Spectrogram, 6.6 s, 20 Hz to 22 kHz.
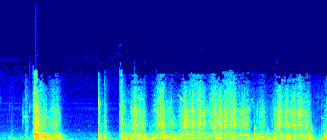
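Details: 1967 Cadillac, not started in 30 years and with old 1978 gas, cranks with a steady rhythmic starter chugging for several seconds but never catches despite a closed choke and added fuel; plugs were dry; a bad starter wire is suspected.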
